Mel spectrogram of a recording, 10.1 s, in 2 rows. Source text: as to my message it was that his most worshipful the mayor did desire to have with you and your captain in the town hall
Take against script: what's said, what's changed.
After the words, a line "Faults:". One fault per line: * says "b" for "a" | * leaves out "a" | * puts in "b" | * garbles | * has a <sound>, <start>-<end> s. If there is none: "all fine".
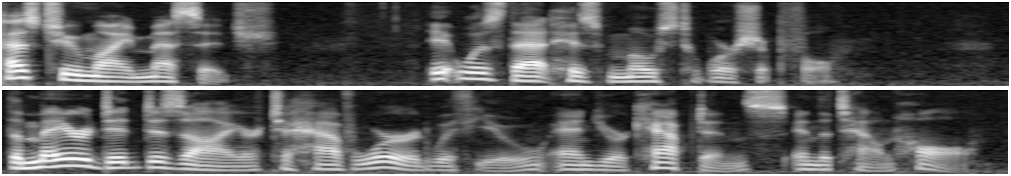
as to my message it was that his most worshipful the mayor did desire to have word with you and your captains in the town hall
Faults:
* puts in "word"
* says "captains" for "captain"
